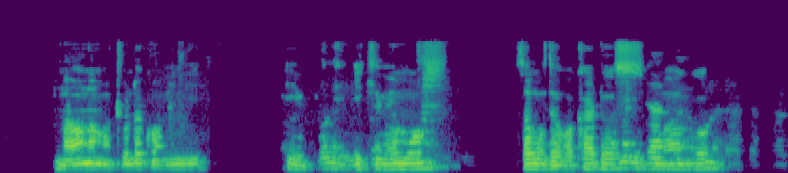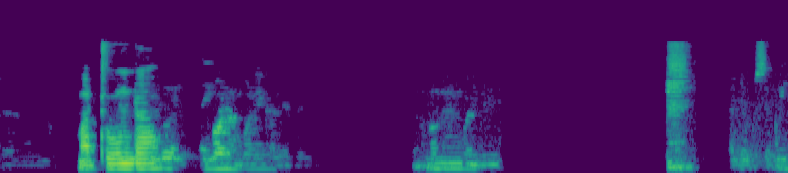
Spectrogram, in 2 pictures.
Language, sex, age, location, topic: Swahili, male, 18-24, Wajir, finance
